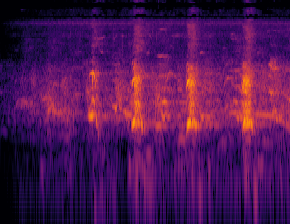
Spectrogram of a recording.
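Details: Hunting dog in training at the Sungai Pingai hunt grounds, giving sharp, repeated barks roughly every half second to second, rising in intensity, with faint voices underneath.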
